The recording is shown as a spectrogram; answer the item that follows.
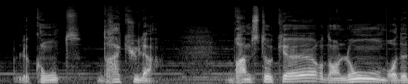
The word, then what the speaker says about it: Dracula: The sound is so intriguing. Three syllables. Dracula.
